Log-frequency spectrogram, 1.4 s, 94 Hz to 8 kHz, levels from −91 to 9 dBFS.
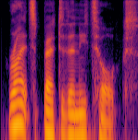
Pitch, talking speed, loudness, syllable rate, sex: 110 Hz, 215 wpm, -18 LUFS, 5.7 syllables/s, male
